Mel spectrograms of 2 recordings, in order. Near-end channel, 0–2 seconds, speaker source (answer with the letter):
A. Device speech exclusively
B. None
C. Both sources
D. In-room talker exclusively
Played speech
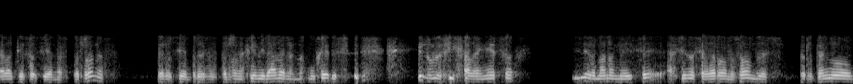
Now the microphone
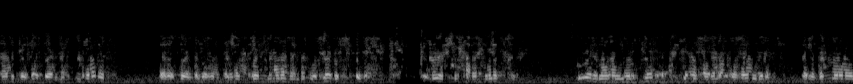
A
